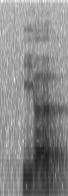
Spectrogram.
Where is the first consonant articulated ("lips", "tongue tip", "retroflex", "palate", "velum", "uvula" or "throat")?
palate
